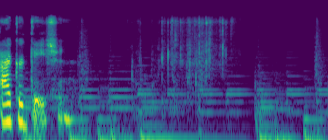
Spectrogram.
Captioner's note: paper crinkles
